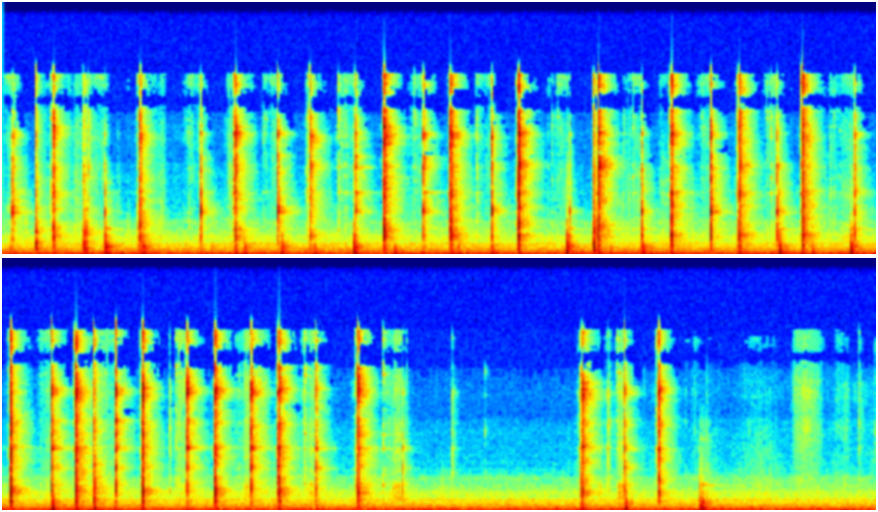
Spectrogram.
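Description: Manual tufting gun clicking with each squeeze of its handle as its needle punches yarn through the backing cloth, about two to three clicks a second. The clicking pauses for about two seconds near the end, then a few more clicks follow.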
